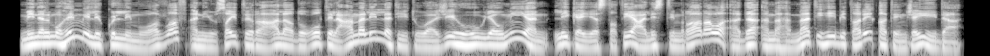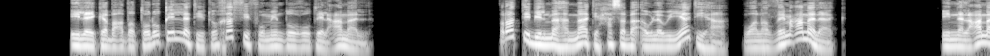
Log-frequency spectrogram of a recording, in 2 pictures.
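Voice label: Arabic, eLearning; GoLocalise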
